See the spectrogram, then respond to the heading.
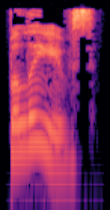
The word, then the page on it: believes: British English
